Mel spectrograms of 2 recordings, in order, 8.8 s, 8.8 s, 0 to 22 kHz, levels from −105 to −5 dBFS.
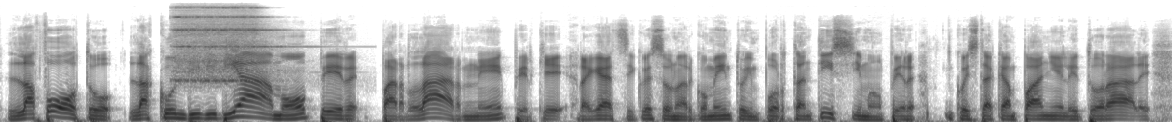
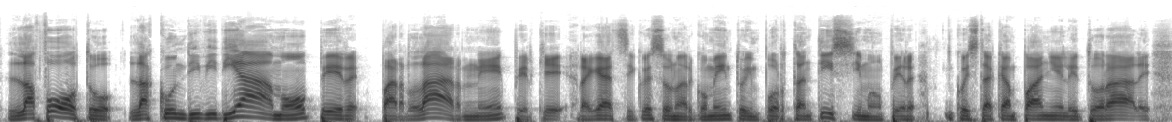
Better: second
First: doorbell; noticeable; at 1.5 s; peak 4 dB below the speech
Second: none

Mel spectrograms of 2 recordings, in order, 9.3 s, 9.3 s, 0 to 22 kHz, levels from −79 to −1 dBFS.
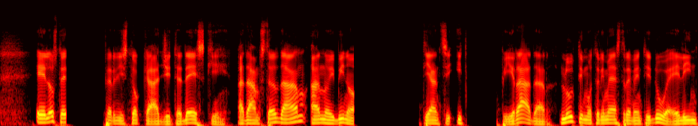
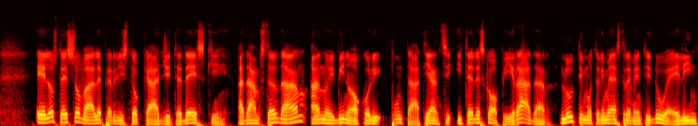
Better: second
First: audio cutting out; at 1 s, at 4.5 s for 1 s and at 6 s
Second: none

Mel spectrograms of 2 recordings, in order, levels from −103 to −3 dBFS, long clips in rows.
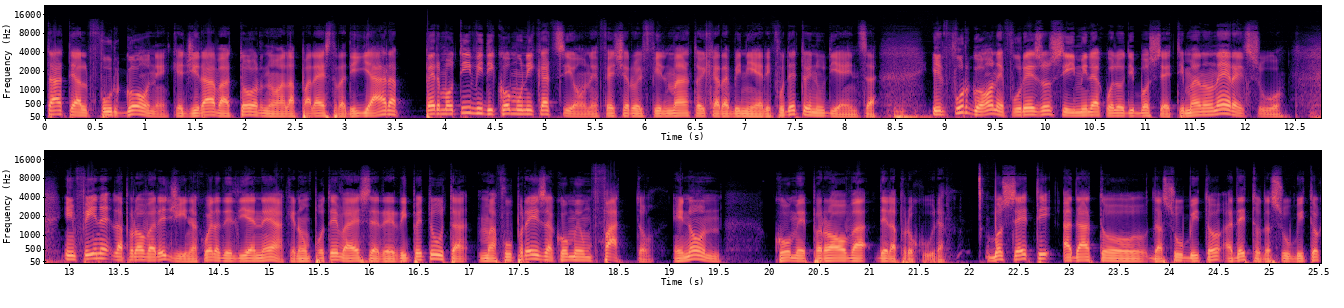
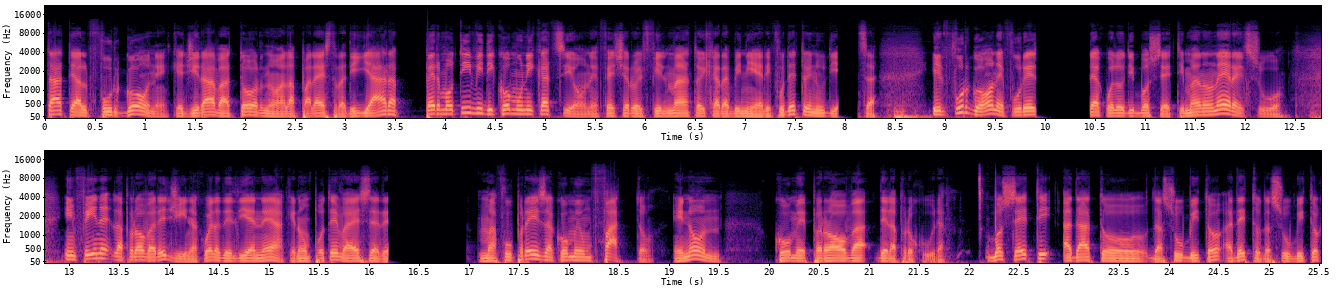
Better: first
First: none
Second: audio cutting out; at 8 s, at 10 s for 0.5 s and at 16 s for 1 s

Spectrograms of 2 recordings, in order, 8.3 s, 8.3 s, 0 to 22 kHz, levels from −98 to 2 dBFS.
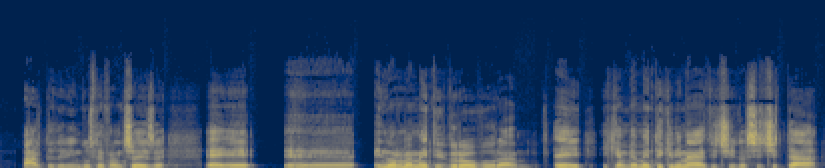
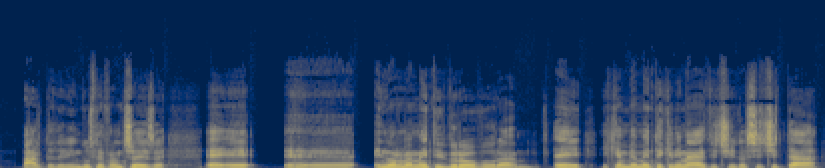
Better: second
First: thin; somewhat; fading below 300 Hz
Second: none

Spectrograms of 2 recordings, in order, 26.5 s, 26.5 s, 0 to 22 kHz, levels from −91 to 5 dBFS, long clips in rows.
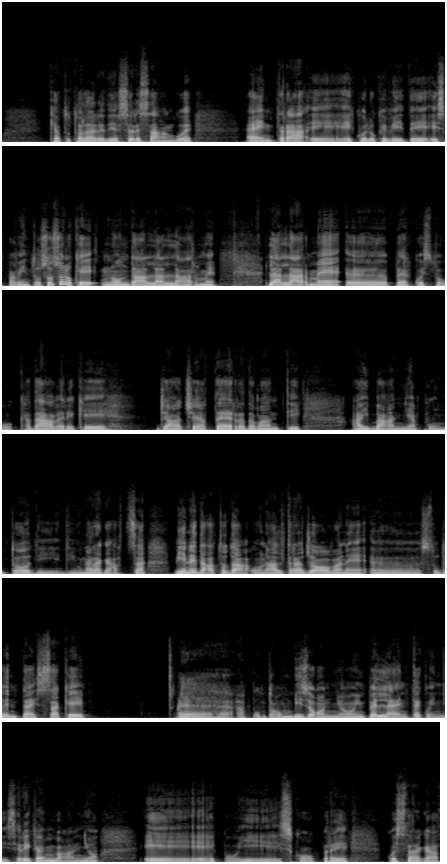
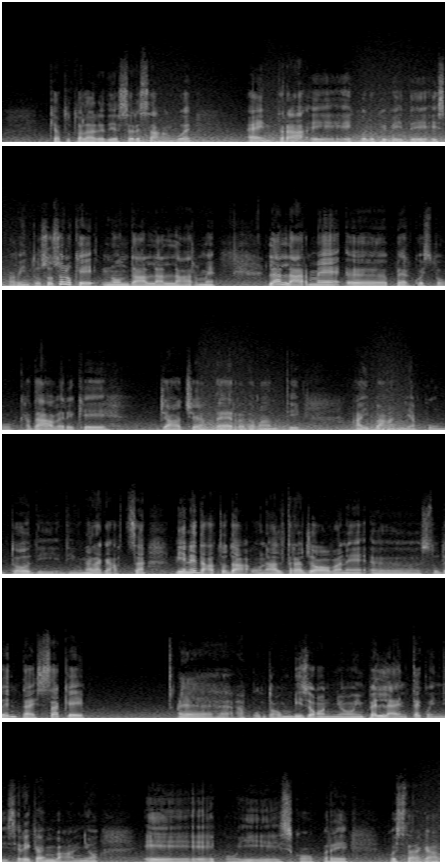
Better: first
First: none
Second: wind noise on the microphone; occasional gusts; 15 dB below the speech

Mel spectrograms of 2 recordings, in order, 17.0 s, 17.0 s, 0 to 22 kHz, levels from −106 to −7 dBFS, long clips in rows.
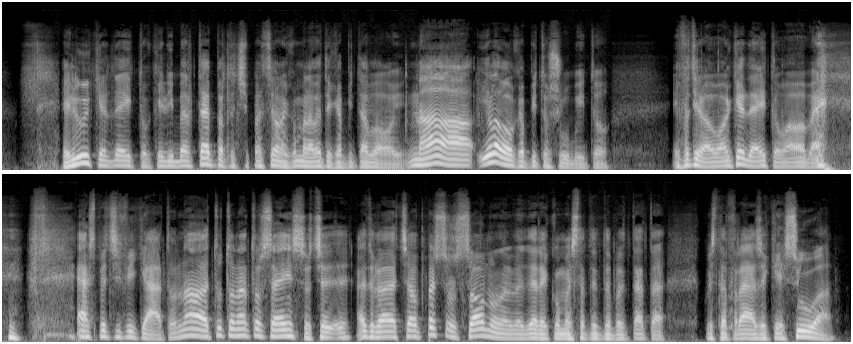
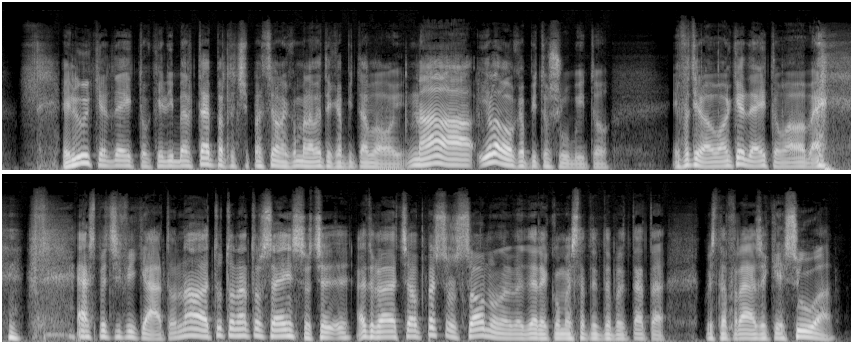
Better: neither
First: none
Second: none

